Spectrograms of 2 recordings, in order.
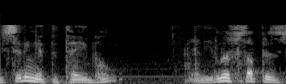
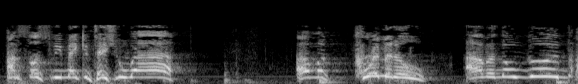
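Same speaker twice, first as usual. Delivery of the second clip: high, loud anguished self-reproach; retold screaming; 14 semitones higher, 3 dB louder than usual. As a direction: cry out at yourself in guilt, much higher and louder. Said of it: "And he starts screaming".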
